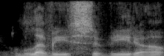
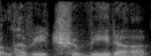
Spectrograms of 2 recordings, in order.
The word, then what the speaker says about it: Levi-Civita: talk about was the levy savita or levi chavita connection i've heard this pronounced both savita and javita in my head i usually just end up pronouncing it savita so that's probably how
